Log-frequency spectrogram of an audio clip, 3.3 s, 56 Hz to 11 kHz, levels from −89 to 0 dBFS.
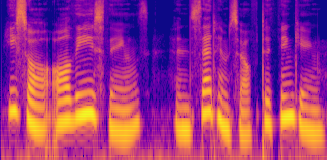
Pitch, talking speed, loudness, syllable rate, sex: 195 Hz, 185 wpm, -14 LUFS, 4.4 syllables/s, female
